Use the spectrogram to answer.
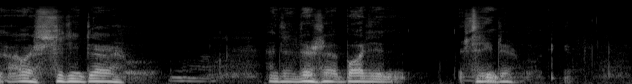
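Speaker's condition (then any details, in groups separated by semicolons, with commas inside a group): Parkinson's; failing health; hard time talking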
